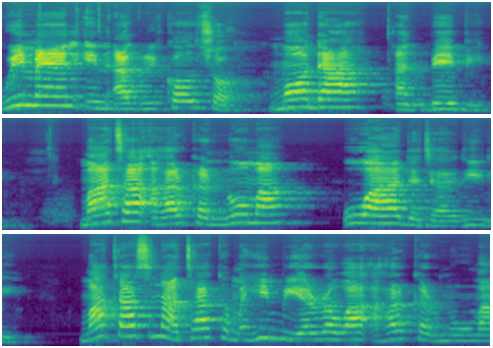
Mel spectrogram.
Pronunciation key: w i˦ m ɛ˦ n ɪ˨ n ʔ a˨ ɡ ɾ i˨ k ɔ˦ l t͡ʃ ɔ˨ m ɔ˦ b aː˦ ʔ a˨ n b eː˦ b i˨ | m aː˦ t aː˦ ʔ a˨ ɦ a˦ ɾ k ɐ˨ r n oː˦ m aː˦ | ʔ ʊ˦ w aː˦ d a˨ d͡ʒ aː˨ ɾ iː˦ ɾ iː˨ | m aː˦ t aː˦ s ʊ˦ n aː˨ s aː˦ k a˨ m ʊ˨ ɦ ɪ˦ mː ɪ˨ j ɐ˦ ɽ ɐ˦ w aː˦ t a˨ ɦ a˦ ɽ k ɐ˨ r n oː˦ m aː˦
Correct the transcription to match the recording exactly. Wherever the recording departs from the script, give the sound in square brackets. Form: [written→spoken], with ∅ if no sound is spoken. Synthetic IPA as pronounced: w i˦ m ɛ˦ n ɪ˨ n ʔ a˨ ɡ ɾ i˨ k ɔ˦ l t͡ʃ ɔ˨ m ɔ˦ [b→d] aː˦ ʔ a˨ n b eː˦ b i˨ | m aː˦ t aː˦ ʔ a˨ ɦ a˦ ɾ k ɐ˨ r n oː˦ m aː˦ | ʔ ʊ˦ w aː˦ d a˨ d͡ʒ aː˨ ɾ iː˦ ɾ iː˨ | m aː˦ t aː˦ s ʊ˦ n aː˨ [s→t] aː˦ k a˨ m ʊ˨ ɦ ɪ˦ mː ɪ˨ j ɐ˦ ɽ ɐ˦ w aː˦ [t→ʔ] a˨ ɦ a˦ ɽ k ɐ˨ r n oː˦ m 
